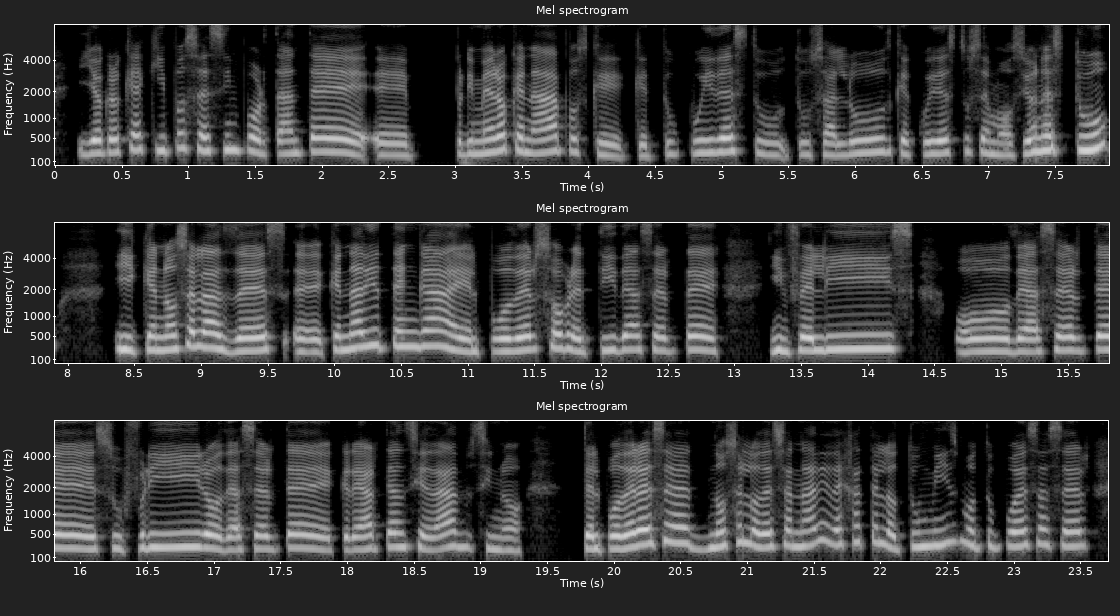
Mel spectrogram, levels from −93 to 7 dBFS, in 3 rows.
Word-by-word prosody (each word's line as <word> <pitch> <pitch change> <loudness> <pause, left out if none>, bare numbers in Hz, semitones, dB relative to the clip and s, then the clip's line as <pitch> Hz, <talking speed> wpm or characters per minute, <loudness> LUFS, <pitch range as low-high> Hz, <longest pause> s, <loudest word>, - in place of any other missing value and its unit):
Y - - -13
yo 230 +1 +2
creo 235 +1 -1
que 285 - -3
aquí, 280 -1 -3
pues, 305 +2 -6
es 270 +1 -1
importante, 235 -5 -1
eh, 185 - -9 0.3
primero 225 +6 0
que 270 -3 0
nada, 245 +3 +1
pues, 245 -3 -8
que 185 -6 -5
que 180 +1 -7
tú 205 +5 -13
cuides 240 +4 -1
tu 205 -5 -9
tu 205 +1 -11
salud, 215 +6 -3
que 220 -4 -5
cuides 220 +2 -2
tus 250 0 -13
emociones 230 +6 0
tú, 285 +5 +5 0.5
y 255 -3 +4
que 250 +3 +1
no 250 +1 +3
se 300 +3 +3
las 280 -6 +4
des, 235 +3 +2
eh, 215 -2 -2
que 255 - 0
nadie 290 +5 +3
tenga 305 -2 +2
el 225 -1 0
poder 225 +3 +2
sobre 275 -5 +1
ti 240 +3 -4
de 255 +1 0
hacerte 245 -2 -2 0.3
infeliz 255 +4 +2 0.3
o 225 +1 +1
de 225 +1 -1
hacerte 240 +1 +1
sufrir 255 +3 +1
o 240 -2 +3
de 215 - -2
hacerte 230 0 -2
crearte 230 +4 -1
ansiedad, 265 -1 -1
sino 220 -4 -7 0.4
que 240 - +3
el 230 - +1
poder 235 +4 +4
ese 325 +2 +4
no 250 +5 0
se 345 +4 -3
lo 295 -4 +2
des 260 +2 +1
a 290 - 0
nadie, 300 +7 -1
déjatelo 315 -3 -3
tú 265 +4 -4
mismo, 295 +2 0
tú 255 -1 -8
puedes 280 +2 0
hacer 285 -2 -2
245 Hz, 170 wpm, -22 LUFS, 225-270 Hz, 0.5 s, tú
